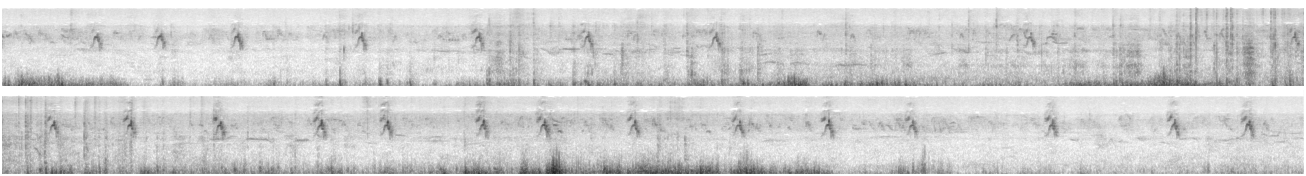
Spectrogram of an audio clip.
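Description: Muffled hoofbeats of a pony cantering and jumping on a sand arena, coming and going as it moves nearer and farther, with one louder thud about two-thirds of the way through. A small bird chirps repeatedly in the background.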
